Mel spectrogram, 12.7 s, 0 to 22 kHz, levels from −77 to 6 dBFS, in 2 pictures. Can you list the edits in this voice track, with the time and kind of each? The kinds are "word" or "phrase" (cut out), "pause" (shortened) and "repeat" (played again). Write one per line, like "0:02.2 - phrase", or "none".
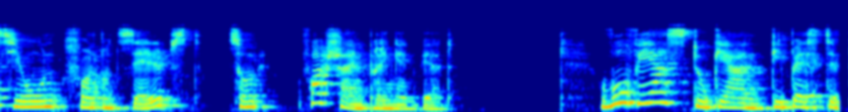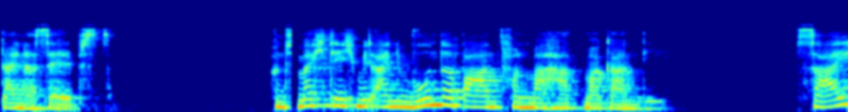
0:06.3 - word
0:08.5 - word
0:10.1 - word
